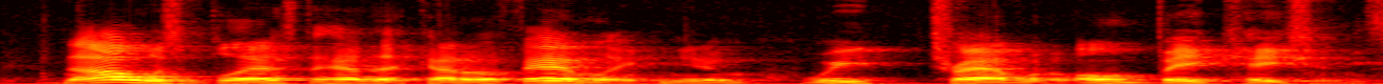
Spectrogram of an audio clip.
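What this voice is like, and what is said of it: North Carolina Southern accent. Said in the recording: “from North Carolina, by the way. Can you tell from my accent?”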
